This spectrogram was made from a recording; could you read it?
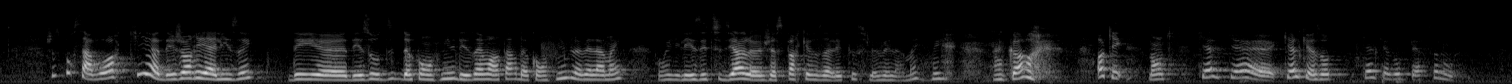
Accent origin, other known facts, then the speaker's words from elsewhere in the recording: Quebec, Canada; accent: Quebec; now in Lyon, France; Donc, je vais faire mon possible avec ma grippe, mon accent québécois, pour que vous puissiez bien comprendre.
